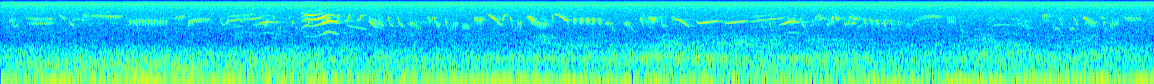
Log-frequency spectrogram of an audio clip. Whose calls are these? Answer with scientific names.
Alauda arvensis, Chlorodrepanis virens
